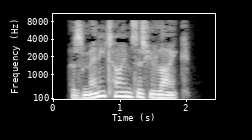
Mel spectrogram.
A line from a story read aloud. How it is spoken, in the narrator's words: purred the presence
